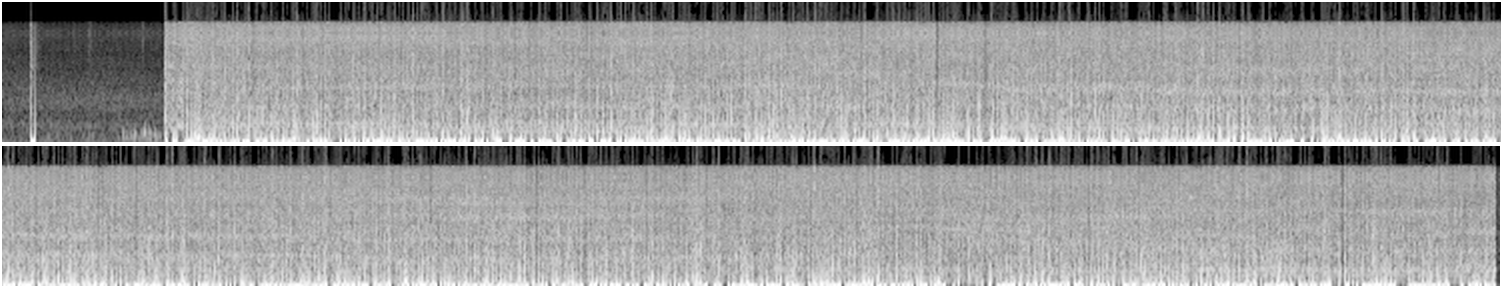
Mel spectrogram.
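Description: Harley-Davidson Shovelhead V-twin engine on a test stand catches about a second and a half in, then runs loud and steady while it is being broken in.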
